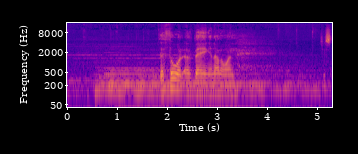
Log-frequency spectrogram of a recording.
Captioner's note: sighs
